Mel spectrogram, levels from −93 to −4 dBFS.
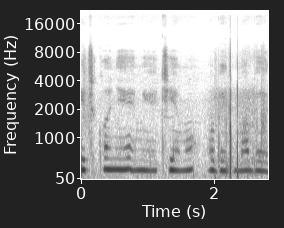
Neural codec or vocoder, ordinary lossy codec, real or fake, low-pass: none; none; real; 19.8 kHz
